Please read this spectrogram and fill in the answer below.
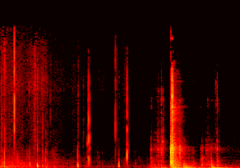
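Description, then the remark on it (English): Someone knocks on a door: scattered, sharp, fairly quiet raps, then a louder thud near the end over a low rumble. Nobody speaks. “Someone's at the door. I'll get it.”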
